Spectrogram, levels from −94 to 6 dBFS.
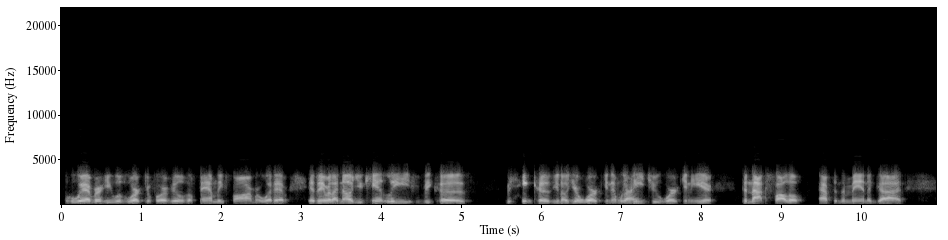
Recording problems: phone-call audio; nothing above 3.5 kHz

